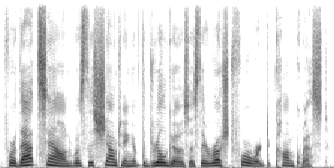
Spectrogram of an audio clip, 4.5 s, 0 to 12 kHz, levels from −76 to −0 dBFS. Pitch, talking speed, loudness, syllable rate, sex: 185 Hz, 200 wpm, -19 LUFS, 4.4 syllables/s, female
